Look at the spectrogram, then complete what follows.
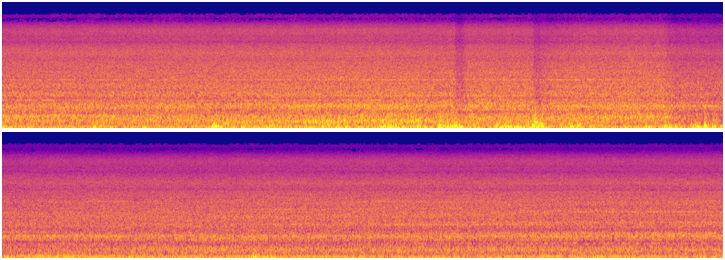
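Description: Rollover car wash gantry travelling over a car, a steady rushing hiss of spraying water over the hum of its machinery. A deeper rumble with a few bumps in it drops away about halfway through, leaving the even hiss.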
